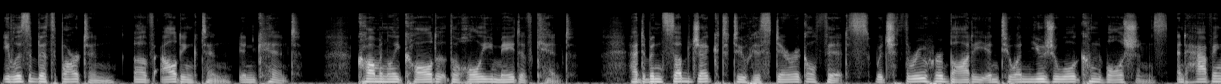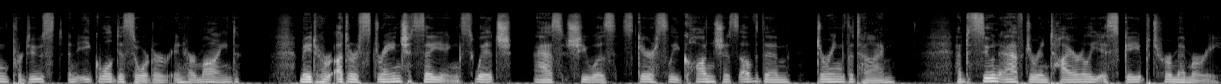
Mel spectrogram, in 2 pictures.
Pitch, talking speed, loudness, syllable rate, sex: 110 Hz, 140 wpm, -20 LUFS, 4.6 syllables/s, male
